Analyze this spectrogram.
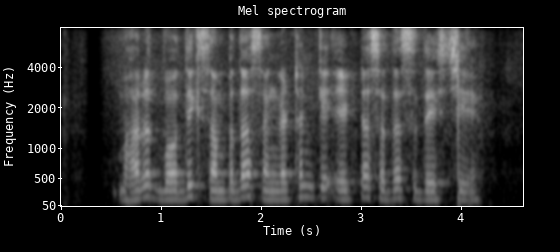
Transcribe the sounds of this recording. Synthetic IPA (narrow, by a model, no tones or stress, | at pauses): bʱaːɾət̪̚bɔːd̪ʱɪksə̃mpəd̪asə̃ŋɡəʈʰənkeʔeːk̚ʈasɐd̪əsjəd̪eːst͡ʃʰiḛː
